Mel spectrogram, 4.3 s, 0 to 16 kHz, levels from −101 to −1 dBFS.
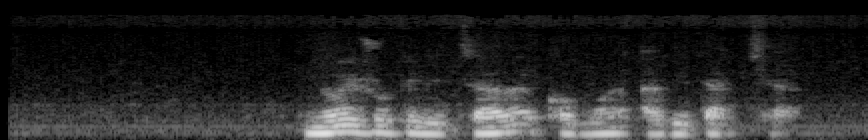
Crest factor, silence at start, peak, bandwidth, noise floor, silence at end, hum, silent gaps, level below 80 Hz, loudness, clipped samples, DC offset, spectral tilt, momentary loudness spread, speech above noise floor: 18 dB; 1.5 s; -10 dBFS; 2.2 kHz; -64 dBFS; 0.35 s; none; none; -62 dBFS; -27 LUFS; under 0.1%; under 0.1%; -11.5 dB/octave; 21 LU; 37 dB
